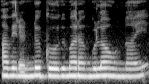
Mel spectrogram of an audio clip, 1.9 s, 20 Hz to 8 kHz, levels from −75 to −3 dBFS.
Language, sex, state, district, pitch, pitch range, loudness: Telugu, female, Telangana, Komaram Bheem, 225 Hz, 220-230 Hz, -12 LUFS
